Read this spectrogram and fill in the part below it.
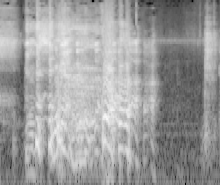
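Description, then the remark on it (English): A person wine tasting sniffs the wine in an exaggerated, drawn-out way and then breaks into a run of loud coughs, ending with a brief final sniff. “sniffed it like I've never sniffed anything in my life.”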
